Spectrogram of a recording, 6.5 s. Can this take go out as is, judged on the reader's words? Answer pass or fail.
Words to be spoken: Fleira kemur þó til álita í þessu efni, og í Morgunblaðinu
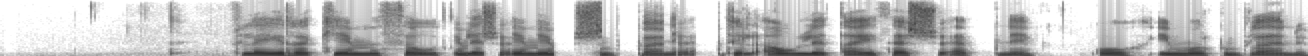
fail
